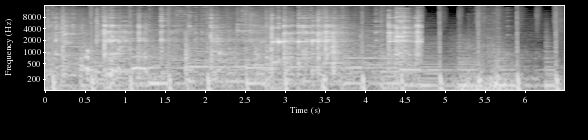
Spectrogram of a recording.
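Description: Plates, glasses and cutlery clinking and clattering as a restaurant table is cleared at speed, over background music. The clatter stops near the end, leaving only the music.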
